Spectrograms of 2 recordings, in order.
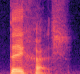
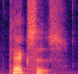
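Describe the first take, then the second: First: The x is said as a breathy h sound. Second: The x is said as a ks sound. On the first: "in Spanish, we always say" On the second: "you can imagine"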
